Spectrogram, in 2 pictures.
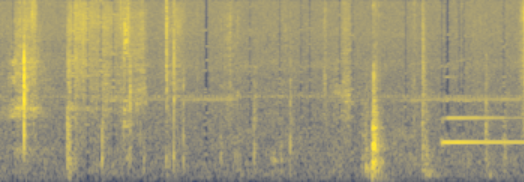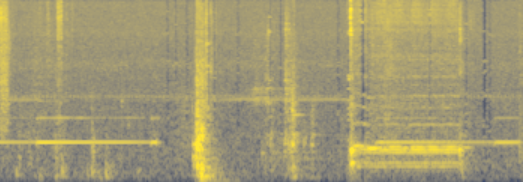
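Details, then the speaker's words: Ford Mustang that sputtered when nearly out of fuel, camera under the gas tank at key-on: clicks, then thin steady whine for a couple of seconds each key cycle; fuel pump priming sounds abnormal, cause not yet found. "when I start the or when I key the pump here yeah it just it does not sound right to me"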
